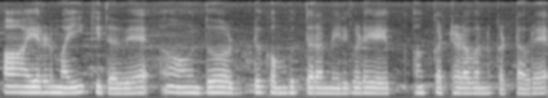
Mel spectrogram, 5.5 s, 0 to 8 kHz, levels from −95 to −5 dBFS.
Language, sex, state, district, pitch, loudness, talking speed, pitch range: Kannada, female, Karnataka, Belgaum, 165 Hz, -17 LUFS, 110 wpm, 160-175 Hz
